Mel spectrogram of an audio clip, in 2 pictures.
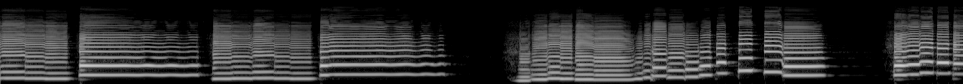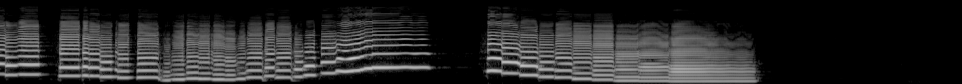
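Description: Solo saxophone played with an Ambipoly synthetic reed: four short melodic phrases of held notes and quick runs with brief breaths between them, the last phrase falling to low notes before stopping shortly before the end.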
